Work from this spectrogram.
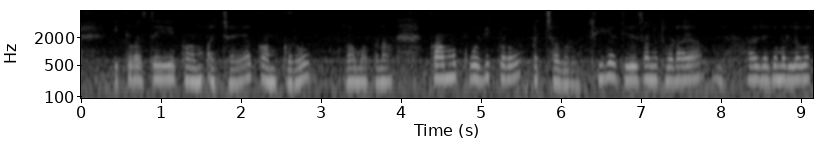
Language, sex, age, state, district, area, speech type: Dogri, female, 18-30, Jammu and Kashmir, Samba, rural, spontaneous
